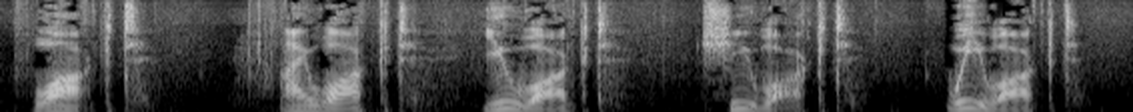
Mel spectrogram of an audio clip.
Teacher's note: Es como si hay una T al fin en lugar de ed.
